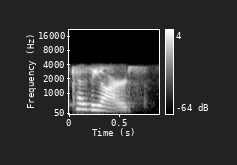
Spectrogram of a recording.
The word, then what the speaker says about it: Koziarz: It's Koziarz. – Oh, it is. Okay. – Yes, I'm sorry. – oh, okay. Rosie said it's the, the second Z is silent, so uh, we just miscommunicated a little bit.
